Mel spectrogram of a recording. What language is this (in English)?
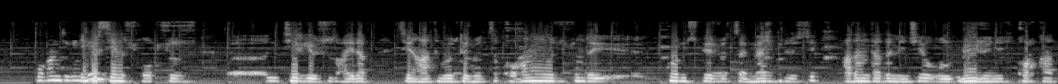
Kazakh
